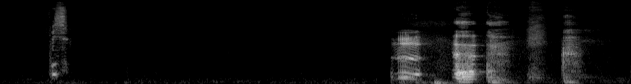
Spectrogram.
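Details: Sneezing: one sharp, brief sneeze, then a pause and a run of four or five quick, softer sneeze-like bursts; sneezing.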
